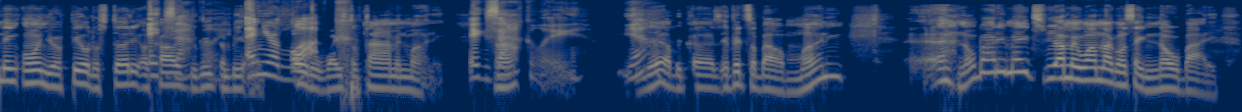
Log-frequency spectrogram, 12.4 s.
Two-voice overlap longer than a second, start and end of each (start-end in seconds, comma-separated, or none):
1.5-3.2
